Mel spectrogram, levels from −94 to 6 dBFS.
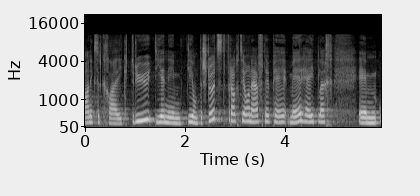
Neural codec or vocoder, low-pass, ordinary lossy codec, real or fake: none; none; none; real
